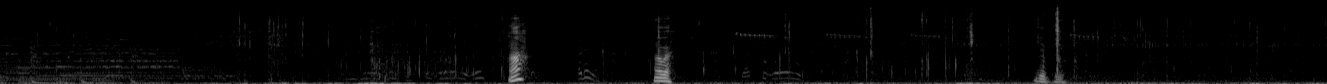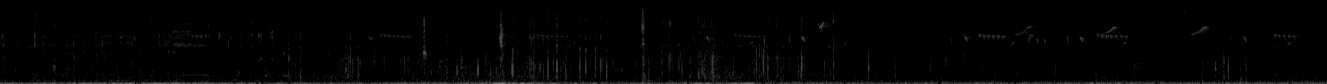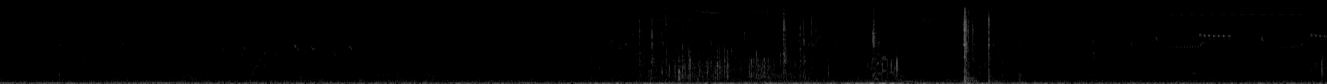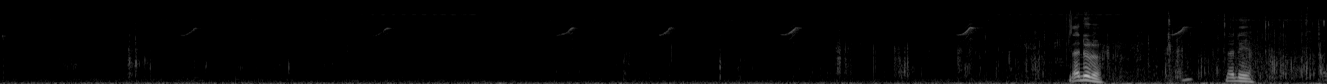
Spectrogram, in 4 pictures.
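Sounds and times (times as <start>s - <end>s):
faint background noise: 0.0s - 53.0s
bird chirping: 6.6s - 13.6s, 14.2s - 30.9s, 37.9s - 40.0s, 49.3s - 52.4s.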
